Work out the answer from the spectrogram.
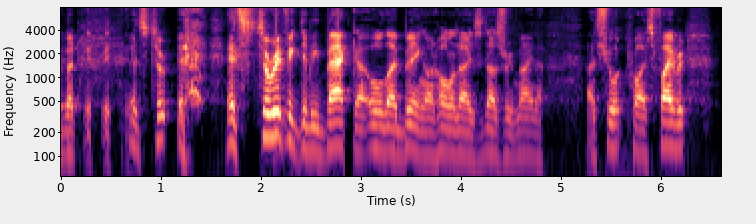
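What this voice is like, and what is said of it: Australian accent. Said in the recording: “I'm wondering whether he's got an American accent or not... No, I'm an Aussie through and through, mate.”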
